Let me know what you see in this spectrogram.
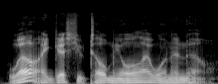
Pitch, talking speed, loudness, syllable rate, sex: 95 Hz, 300 wpm, -18 LUFS, 5.9 syllables/s, male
